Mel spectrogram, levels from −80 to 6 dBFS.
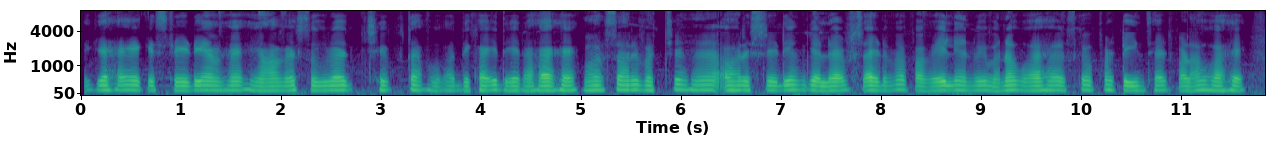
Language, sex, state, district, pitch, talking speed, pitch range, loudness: Hindi, male, Uttar Pradesh, Jyotiba Phule Nagar, 125 Hz, 175 wpm, 115-125 Hz, -24 LUFS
